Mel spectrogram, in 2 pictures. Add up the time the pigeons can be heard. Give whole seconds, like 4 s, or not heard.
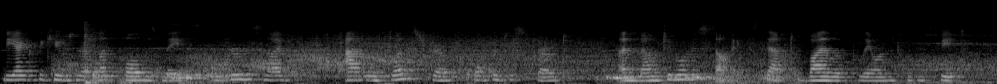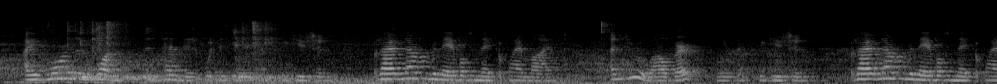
8 s.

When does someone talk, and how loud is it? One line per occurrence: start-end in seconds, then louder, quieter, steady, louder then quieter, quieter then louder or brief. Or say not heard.
0.0-19.8 steady.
